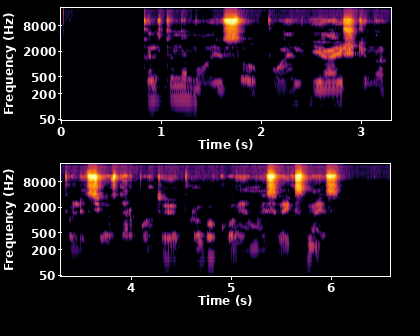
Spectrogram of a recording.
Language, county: Lithuanian, Marijampolė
